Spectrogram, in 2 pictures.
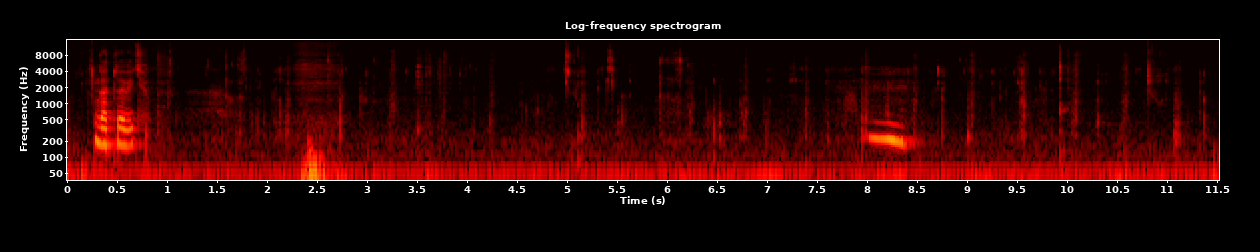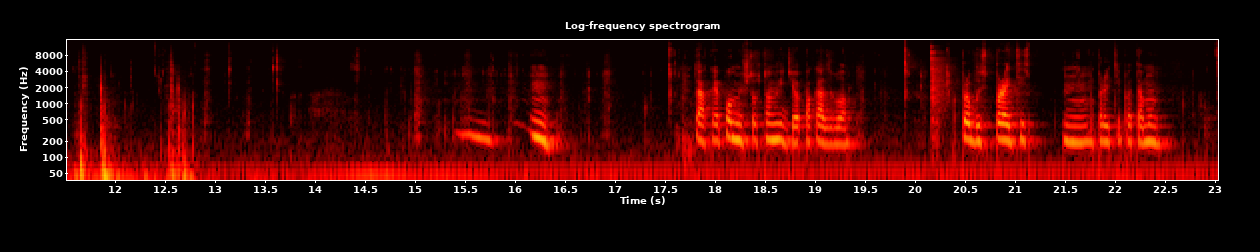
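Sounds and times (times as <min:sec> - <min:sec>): close-up chewing: 0:00.0 - 0:17.8.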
